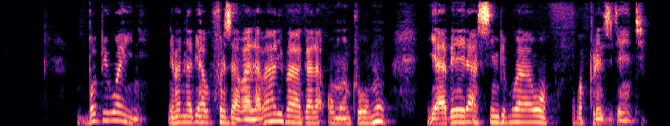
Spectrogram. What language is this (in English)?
Ganda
